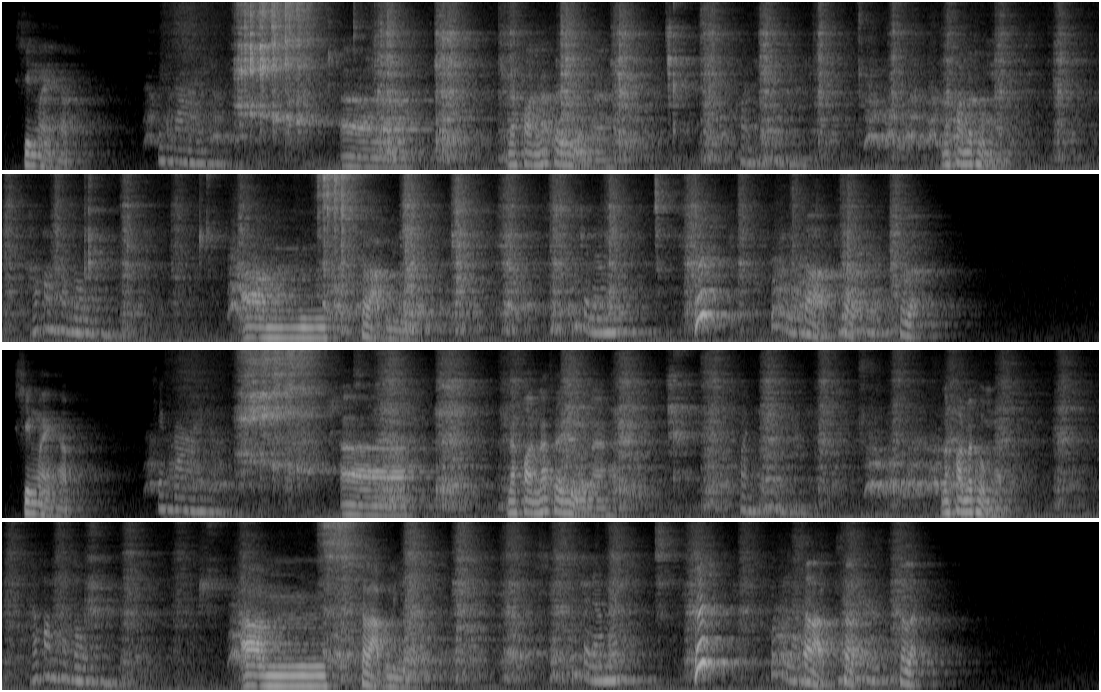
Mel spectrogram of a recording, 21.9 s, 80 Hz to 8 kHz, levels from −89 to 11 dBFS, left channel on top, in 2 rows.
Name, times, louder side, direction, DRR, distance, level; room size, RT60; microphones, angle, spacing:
voice 1, 0.1-0.7 3.4-4.2 5.0-6.2 9.4-10.0 13.3-15.1 16.3-16.5 17.9-18.2 19.0-19.5 19.9-20.1, right 4 dB, 35° right, 5 dB, 0.4 m, -35 dB
Bark, 1.4-2.5 5.3-5.9 6.3-6.4 8.6-9.7 13.2-13.9 14.2-14.5 16.0-16.3 18.6-19.6, equal, 60° left, 2.4 m, -45 dB
voice 2, 1.5-2.2 7.3-8.0 11.2-12.1 16.4-17.2 18.6-19.8, right 1 dB, 75° right, 2 dB, 1.5 m, -43 dB
sound 1, 1.6-20.1, left 4 dB, 80° left, 2.0 m, -39 dB
9.2 x 5.4 x 6.1 m, 1.2 s
head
